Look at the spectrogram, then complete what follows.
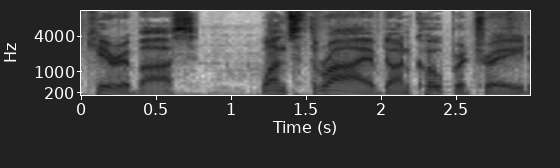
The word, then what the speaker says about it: Kiribati: Scattered across 33 atolls in the Central Pacific, Kiribati, pronounced Kiribati, once thrived on copra trade and fishing in remote lagoons.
